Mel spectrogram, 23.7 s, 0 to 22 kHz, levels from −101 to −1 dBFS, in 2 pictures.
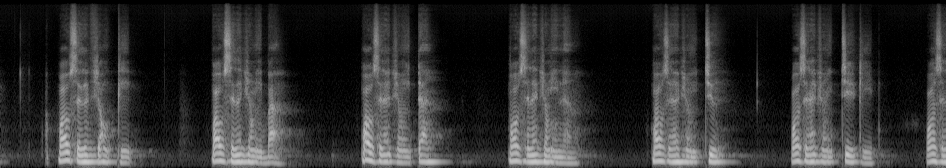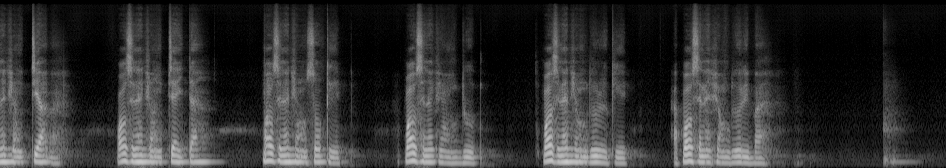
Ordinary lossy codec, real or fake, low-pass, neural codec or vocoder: none; fake; 19.8 kHz; autoencoder, 48 kHz, 32 numbers a frame, DAC-VAE, trained on Japanese speech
